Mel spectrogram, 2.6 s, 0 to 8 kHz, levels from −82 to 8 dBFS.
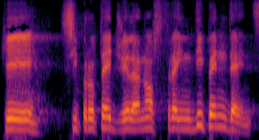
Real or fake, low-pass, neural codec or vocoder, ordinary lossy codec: real; none; none; none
